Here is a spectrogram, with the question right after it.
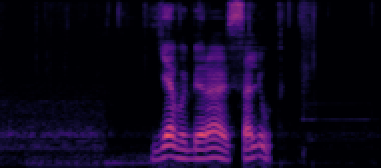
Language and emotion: Russian, positive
